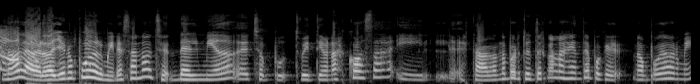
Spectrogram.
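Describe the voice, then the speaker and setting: Lively in intonation, a woman with a high pitch talks at a fairly quick pace with hardly any pauses. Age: 20s. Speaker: podcast co-host. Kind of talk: casual chat.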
